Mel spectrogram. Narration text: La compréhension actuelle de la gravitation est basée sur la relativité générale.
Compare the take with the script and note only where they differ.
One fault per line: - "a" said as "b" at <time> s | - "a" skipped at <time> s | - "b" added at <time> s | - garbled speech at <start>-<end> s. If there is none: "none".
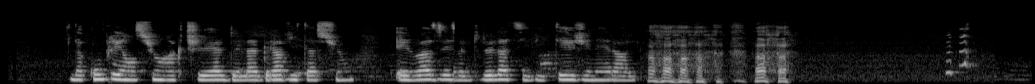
- "sur la" skipped at 4.5 s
